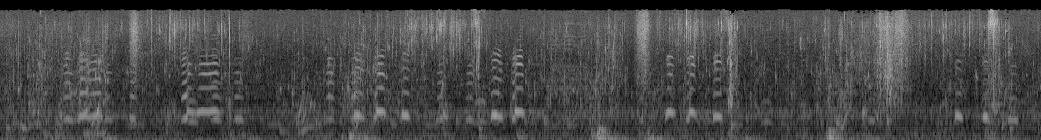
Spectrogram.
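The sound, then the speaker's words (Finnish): Many swans call repeatedly across a lake, a steady stream of overlapping nasal, trumpeting honks, some loud and others fainter, rising and falling throughout with a soft watery murmur underneath. “Yllättäen nyt joutseni ei yleensä tähän aikaan tuu niin paljon tähän vielä.”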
